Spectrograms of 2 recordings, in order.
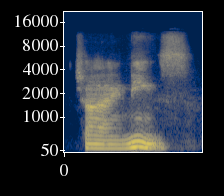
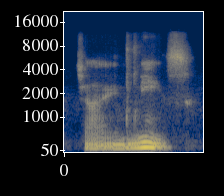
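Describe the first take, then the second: First: "Chinese" with the weight on NESE; stress on NESE. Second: "Chinese" rising, NESE leaned on; rising stress on NESE. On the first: Teacher modelling the stressed syllable for students. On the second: Teacher repeating the word with a rise for the class. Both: Shown as a demonstration. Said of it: "put a little star on each one that has the stress syllable".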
